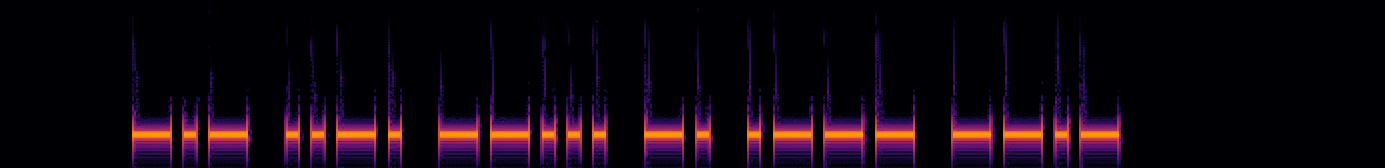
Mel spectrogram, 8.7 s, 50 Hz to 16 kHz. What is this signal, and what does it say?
Morse code, heard as a keyed tone, about 15 wpm, 700 Hz. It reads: KF7NJQ
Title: USA Call Signs - 6 Characters - Repeated 3x - 15wpm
